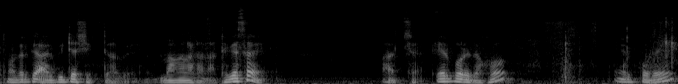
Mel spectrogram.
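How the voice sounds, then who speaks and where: A man with a Bangladeshi Bengali accent teaching a textbook lesson to young pupils on a phone, explaining terms slowly and checking often that they follow. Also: on the low side, big pitch swings, dark tone, slight background noise.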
